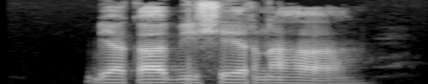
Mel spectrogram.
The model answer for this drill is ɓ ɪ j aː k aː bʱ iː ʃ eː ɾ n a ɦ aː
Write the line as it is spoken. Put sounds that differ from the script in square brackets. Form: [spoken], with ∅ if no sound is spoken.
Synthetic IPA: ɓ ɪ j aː k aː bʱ iː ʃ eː ɾ n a ɦ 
